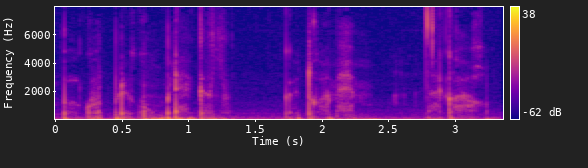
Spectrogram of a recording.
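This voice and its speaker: A woman is whispering at a fairly slow pace. Noticeable background noise is present. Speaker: ASMR creator. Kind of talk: ASMR positive affirmations. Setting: home studio. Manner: whispered.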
